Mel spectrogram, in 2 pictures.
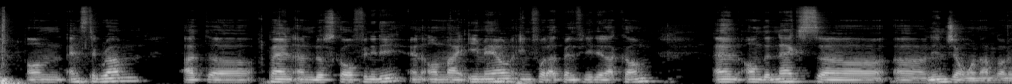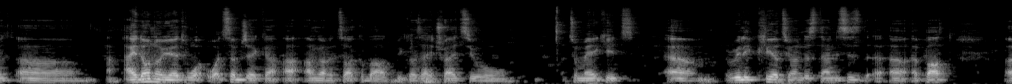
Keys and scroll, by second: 9.9 s.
